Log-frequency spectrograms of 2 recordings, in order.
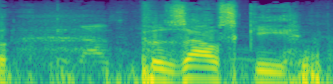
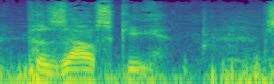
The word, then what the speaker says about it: Pszulkoski: Well, I got the phonetic version, and it isn't what it says on the paper. So Pazowski is how it is, and it is spelled P-S-Z-U-L-K-O-S-K-I, Pazowski.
